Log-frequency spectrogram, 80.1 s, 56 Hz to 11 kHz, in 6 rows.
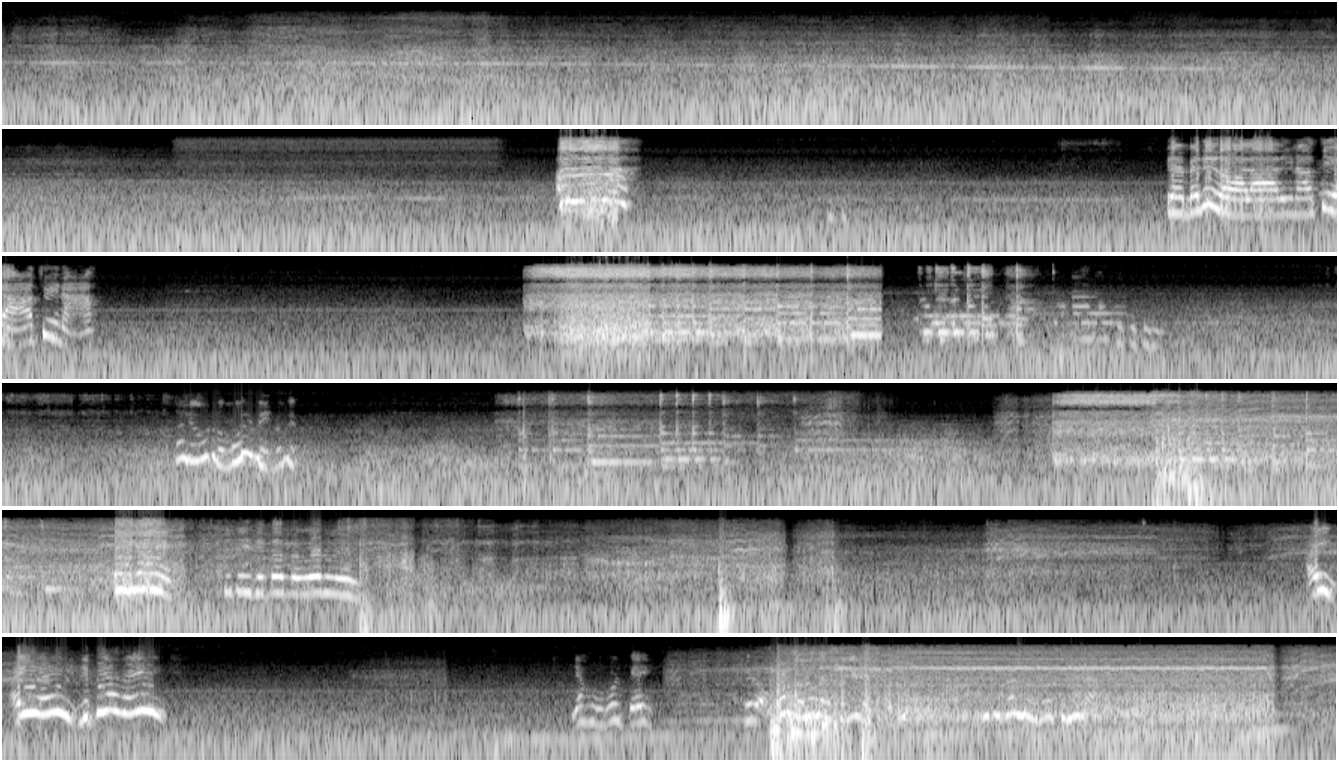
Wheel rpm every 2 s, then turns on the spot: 0, 0, 0, 0, 0, 0, 0, 0, 0, 0, 0, 0, 0, 0, 0, 0, 0, 0, 0, 0, 0, 0, 0, 0, 0, 0, 0, 0, 0, 0, 0, 0, 0, 0, 0, 0, 0, 0, 0, 0.
none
